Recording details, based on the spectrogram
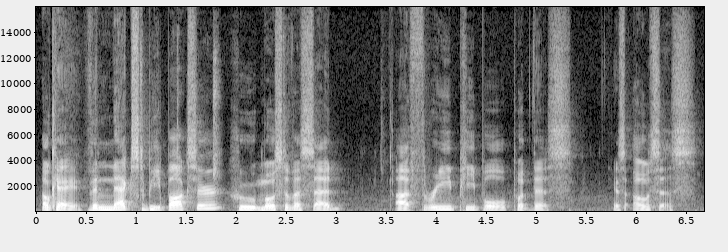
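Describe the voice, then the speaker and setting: A man's voice: a little high, expressive, a little slow. A man co-hosting a podcast, talking informally in a casual panel discussion and explaining his views. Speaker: podcast co-host.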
